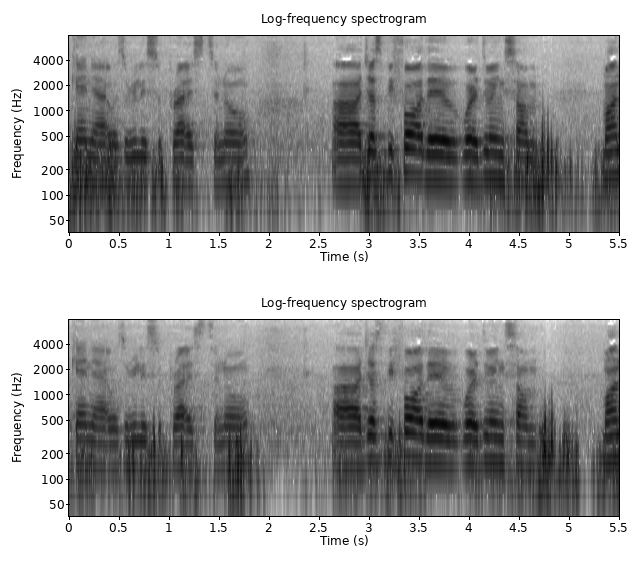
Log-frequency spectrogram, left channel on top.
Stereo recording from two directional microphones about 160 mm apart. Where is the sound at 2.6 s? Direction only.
15° left (ahead or behind).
